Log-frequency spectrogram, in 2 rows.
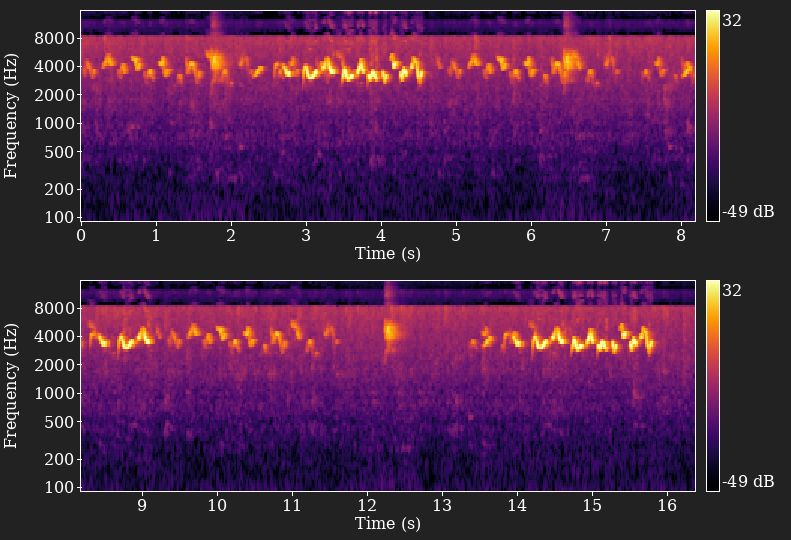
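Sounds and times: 
Ultramarine grosbeak song of whistled notes: 0.0 - 12.6, 13.4 - 15.9.

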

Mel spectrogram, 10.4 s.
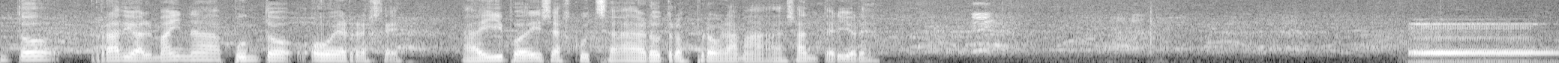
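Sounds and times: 
speech: 0.0 - 6.0
alarm going off: 9.4 - 10.3.

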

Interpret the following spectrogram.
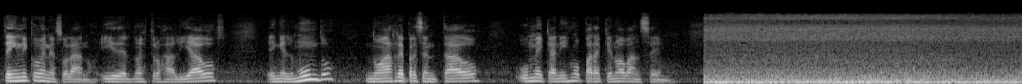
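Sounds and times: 
speech: 0.0 - 6.8
propeller airplane engine droning at an aircraft factory in Venezuela: 7.0 - 10.2.

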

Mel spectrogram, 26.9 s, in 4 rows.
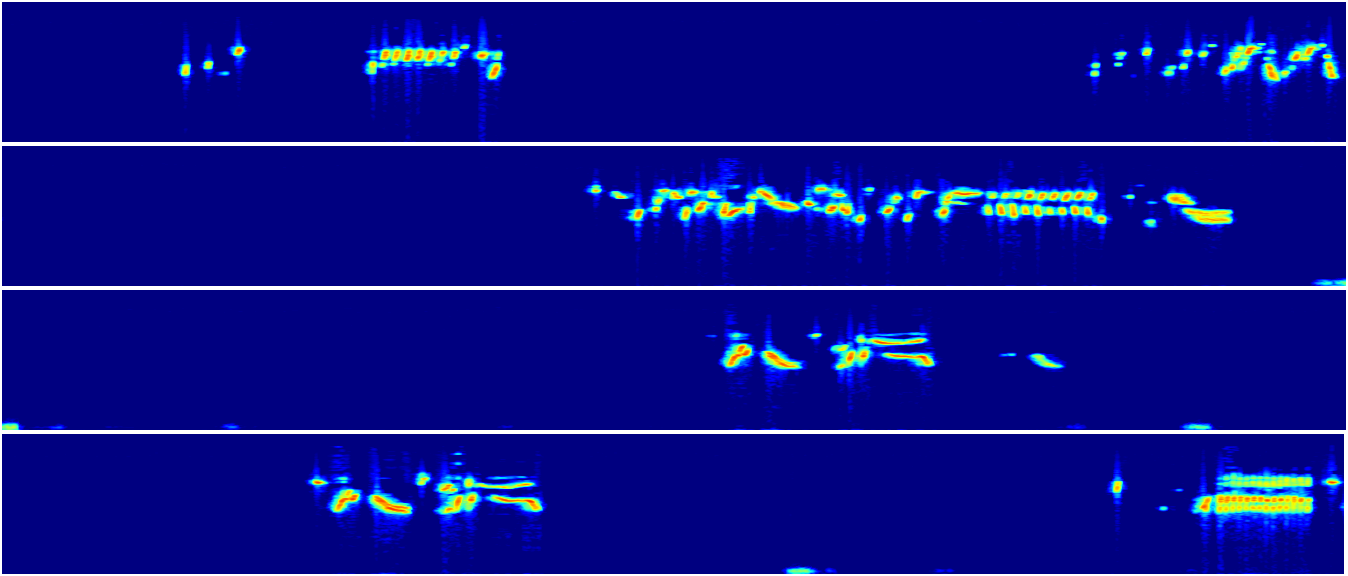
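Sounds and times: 
European goldfinch twittering: 1.8 - 2.5, 5.5 - 6.7, 9.7 - 12.9, 17.1 - 18.8, 21.8 - 22.8, 26.0 - 26.8.

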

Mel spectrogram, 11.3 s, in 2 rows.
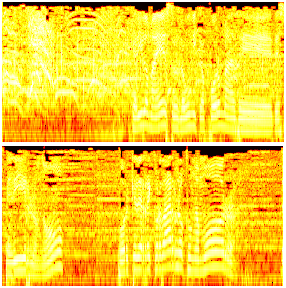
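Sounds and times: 
audience applause: 0.0 - 5.8
audience cheering: 0.0 - 6.8
speech: 2.6 - 7.0, 7.9 - 10.4.

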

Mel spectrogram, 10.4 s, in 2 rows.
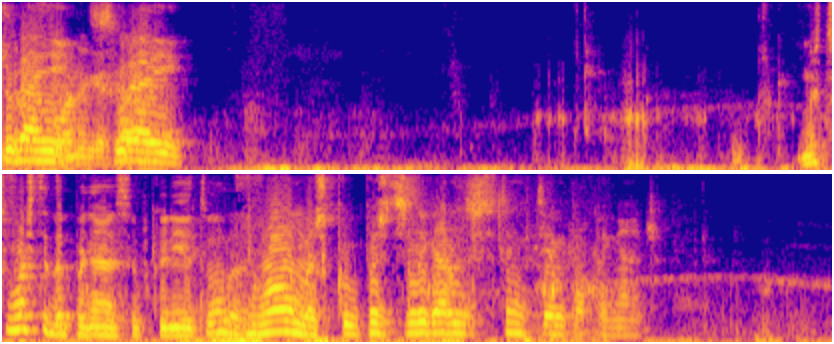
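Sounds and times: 
speech: 0.0 - 1.2, 4.6 - 9.4
ambulance siren: 4.4 - 10.3.

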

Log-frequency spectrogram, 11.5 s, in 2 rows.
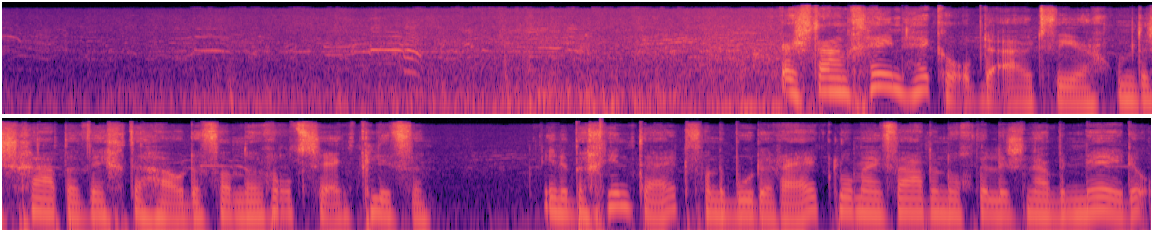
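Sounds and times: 
fulmars cackling while defending nests at a seabird colony: 0.0 - 11.4
surf: 0.0 - 11.4
wind: 0.0 - 11.4
speech: 3.9 - 11.4.

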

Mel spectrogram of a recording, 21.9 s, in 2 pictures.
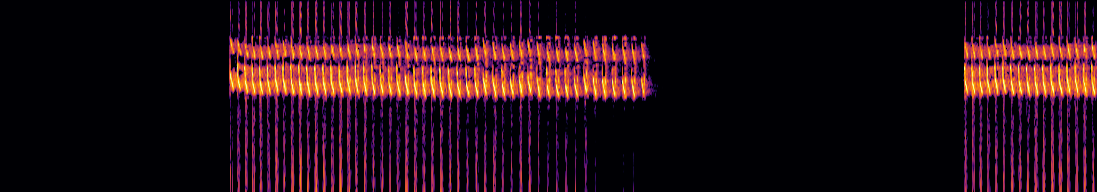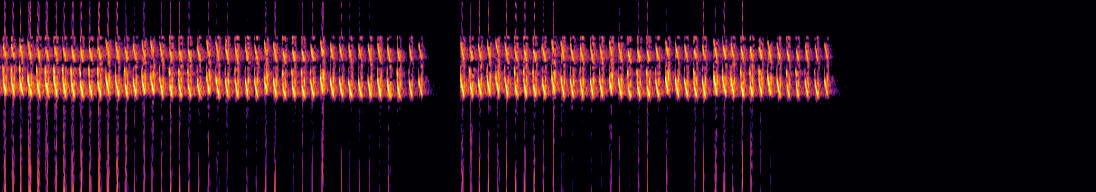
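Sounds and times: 
cililin singing: 2.3 - 6.5, 9.6 - 19.4.

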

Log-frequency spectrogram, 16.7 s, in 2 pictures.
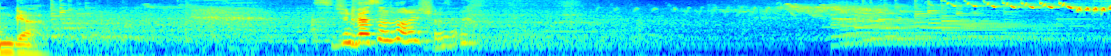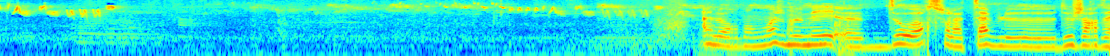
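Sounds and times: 
speech: 0.0 - 0.6, 2.5 - 3.7, 13.6 - 16.6
cicadas droning outdoors under trees in a garden beside a swimming pool: 0.4 - 16.6
bird-like tweets: 4.2 - 16.6.

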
